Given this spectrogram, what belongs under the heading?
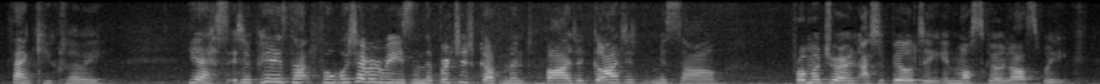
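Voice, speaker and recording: A woman playing an earnest news correspondent, giving a measured, formal live report in a radio drama. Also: fairly high pitch, a bit bright, a little hiss or hum, natural voice. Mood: serious.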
